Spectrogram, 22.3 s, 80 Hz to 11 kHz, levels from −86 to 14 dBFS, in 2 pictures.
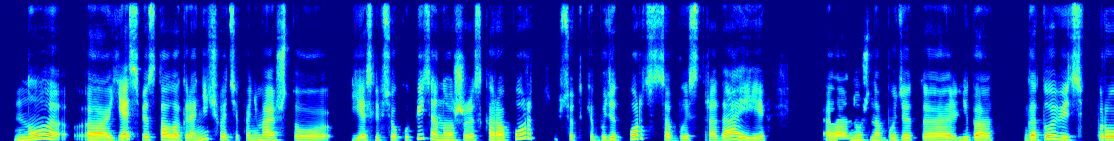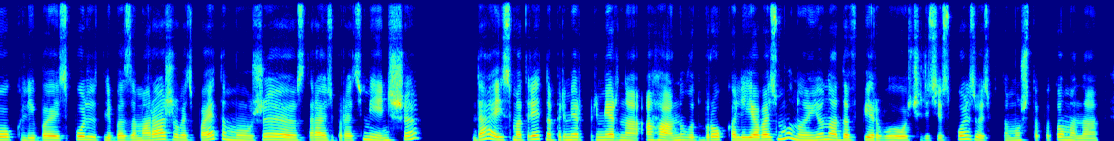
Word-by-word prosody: Но, 270 +8 +3
э, 185 -1 +3
я 210 +5 +7
себя 215 -4 0
стала 205 -1 +3
ограничивать 200 +3 -2
и - - -10
понимаю, 190 +1 -1
что 160 -4 -2 0.2
если 180 +1 -1
всё 195 +2 -3
купить, 255 +9 -4
оно 190 -4 +1
же 175 -2 +2
скоропорт, 195 - +1 0.2
всё-таки 190 +1 -7
будет 195 0 -3
портиться 285 - 0
быстро, 165 0 -3
да, 240 +6 +3
и, 170 -5 0 0.6
э, 175 - 0 0.2
нужно 190 0 -3
будет 185 0 -4
либо 175 +1 +2 0.3
готовить 225 +4 +2
впрок, 215 -1 +1
либо 180 -2 +1
использовать, 205 +5 0
либо 180 -2 -1
замораживать, 185 +2 0
поэтому 195 -3 0
уже 210 +1 +2
стараюсь 185 0 -1
брать 170 -1 -3
меньше, 225 - +1 0.6
да. - - +2
И 215 - +2
смотреть, 225 +6 +1
например, 215 0 -2
примерно, 205 -5 +1
ага, 205 -4 +3
ну, 210 +3 -4
вот 195 -1 -5
брокколи 205 0 0
я 200 0 +5
возьму, 260 - +2
но 205 -8 0
её 210 +4 -1
надо 210 -4 +2
в 195 - -18
первую 180 -6 +1
очередь 160 +1 -2
использовать, 190 0 -2
потому 180 +1 -7
что 190 +1 -7
потом 210 -3 -3
она, 165 -2 -4
195 Hz, 155 wpm, -23 LUFS, 180-215 Hz, 0.6 s, я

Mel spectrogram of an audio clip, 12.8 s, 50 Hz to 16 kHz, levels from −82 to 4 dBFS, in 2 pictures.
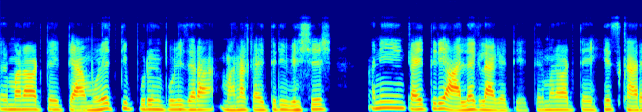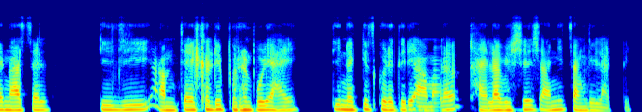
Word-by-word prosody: तर 150 - -1
मला 150 0 +4
वाटतंय, 145 0 +1
त्यामुळेच 130 +7 +4
ती 185 - +2
पुरणपोळी 145 -1 +1
जरा 140 0 +3
मला 130 +1 +1
काहीतरी 135 +2 0
विशेष 140 +4 0 0.4
आणि 195 +1 +2
काहीतरी 155 +3 +3
अलग 135 +2 +6
लागते. 120 -2 +1
तर 130 - -5
मला 135 +1 0
वाटतंय 135 0 -1
हेच 145 -1 -1
कारण 130 0 +2
असेल, 130 +1 -1 0.5
की 140 -1 -1
जी 140 +3 -2
आमच्या 125 +2 -1
इकडची 145 +2 +1
पुरणपोळी 135 0 +1
आहे, 125 +1 -3 0.4
ती 150 - -3
नक्कीच 140 +1 -1
कुठेतरी 130 0 -2
आम्हाला 120 +4 -4 0.2
खायला 125 +1 +1
विशेष 140 +3 -3
आणि 135 +3 -2
चांगली 120 -2 -3
लागते. 105 -3 -13
135 Hz, 165 wpm, -22 LUFS, 125-145 Hz, 0.5 s, अलग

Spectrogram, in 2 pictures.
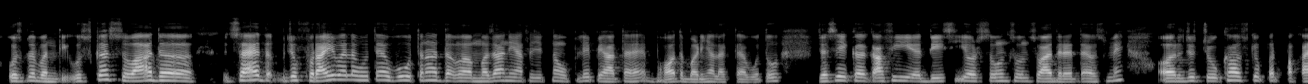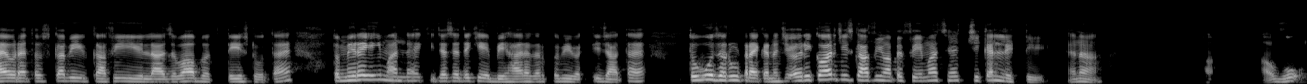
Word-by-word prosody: उसपे 155 +3 -1
बनती 140 -4 -1
है। - - -10
उसका 150 +9 +1
स्वाद, 180 -3 +4 0.8
शायद 195 +3 +7 0.2
जो 190 - +3
फ्राई 170 +5 +7
वाला 215 -1 +1
होता 195 0 -2
है 200 - +3
वो 185 +1 -1
उतना 190 +1 0
द 155 -2 +2
मज़ा 145 +4 +2
नहीं 170 -2 -3
आता 155 0 -5
जितना 155 +2 -7
उपले 150 +3 -6
पे 145 - -2
आता 130 +2 -4
है, 145 - -4
बहुत 135 +1 0
बढ़िया 120 +1 -2
लगता 120 -1 -6
है 115 - -2
वो 115 +1 -8
तो, 160 +6 -6 0.4
जैसे 150 +6 +1
एक 180 -1 -3
काफ़ी 160 -1 +2
देसी 145 +2 -3
और 155 -1 +2
सोन-सोन 160 0 -5
स्वाद 135 -1 +3
रहता 130 +1 0
है 135 - +1
उसमें। 165 +10 -6 0.4
और 145 0 +5
जो 170 - -1
चोखा 165 +3 +1
उसके 185 0 -3
ऊपर 180 - -4
पकाया 145 0 +4
हुआ 150 - +1
रहता 145 0 0
है, - - -6
उसका 160 +3 -3
भी 155 -1 -2
काफ़ी 135 0 -2
लाजवाब 130 +3 +1 0.2
टेस्ट 135 -1 -2
होता 115 +4 -7
है। 195 - -2 0.4
तो 165 - -2
मेरा 195 +5 +4
यही 215 0 +3
मानना 180 -5 -2
है 170 - -6
कि 170 - -17
जैसे 155 +1 -2
देखिए, 155 -1 -2
बिहार 130 -1 -2
अगर 130 0 -4
कोई 135 +1 -10
भी 135 - -3
व्यक्ति 120 +3 -8
जाता 125 +3 -3
है, 140 - -1 0.5
तो 190 - +3
वो 220 +1 +4
ज़रूर 195 -1 +2
ट्राई 150 -1 +5
करना 140 0 0
चाहिए। 145 +4 -1
और 185 - +1
एक 200 +2 -2
और 220 +2 +6
चीज़ 220 -2 -6
काफ़ी 185 +1 +3
वहाँ 180 -1 0
पे - - -1
फेमस 180 +3 -2
है 185 - -3
चिकन 175 +1 -1
लिट्टी, 115 -7 -7 0.3
है - - -8
ना? - - -4 1.1
अ - - -15 0.5
अ, - - -9
वो 155 - -3
155 Hz, 210 wpm, -22 LUFS, 140-180 Hz, 1.1 s, शायद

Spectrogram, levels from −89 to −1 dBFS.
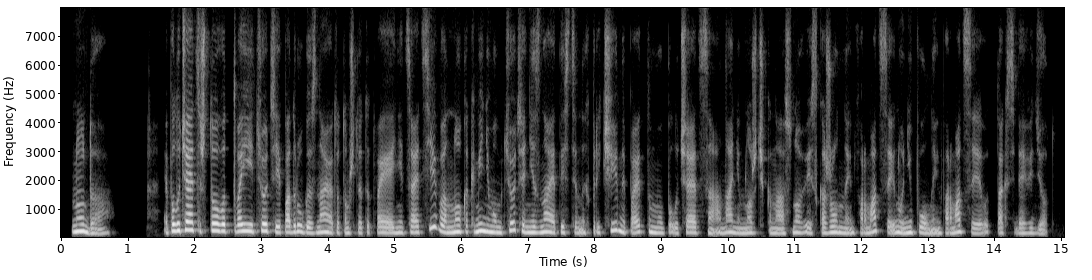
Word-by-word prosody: Ну 230 +2 +6
да. 170 -3 -1 0.8
И - - -4
получается, 255 +2 +6
что 250 +1 +5
вот 235 0 +3
твои 235 +1 +4
тётя 240 -2 +2
и - - +1
подруга 205 -1 +1
знают 190 0 0
о - - -6
том, 180 0 -5
что 185 +1 -8
это 175 - -8
твоя 95 -1 -2
инициатива, 200 - -1
но 200 +3 +3
как 210 0 -9
минимум 215 -4 +4
тётя 260 +2 -1
не 195 0 +3
знает 195 0 +1
истинных 195 -1 -5
причин 200 +8 -1
и - - -1
поэтому, 195 -2 -2
получается, 180 +1 -4
она 185 +5 -2
немножечко 180 +1 -4
на 175 - -3
основе 190 +2 -4
искаженной 180 +1 -1
информации, 190 +7 -4
ну, 200 -2 +1
неполной 185 -1 -1
информации, 175 -1 -3
вот 215 +3 -10
так - - -7
себя 170 +1 -7
ведёт. 170 0 -8
195 Hz, 165 wpm, -20 LUFS, 180-220 Hz, 0.8 s, Ну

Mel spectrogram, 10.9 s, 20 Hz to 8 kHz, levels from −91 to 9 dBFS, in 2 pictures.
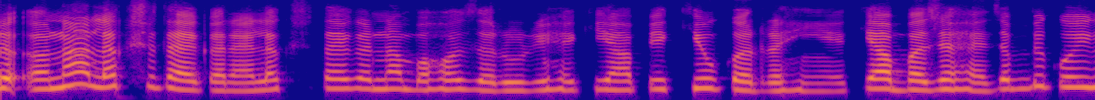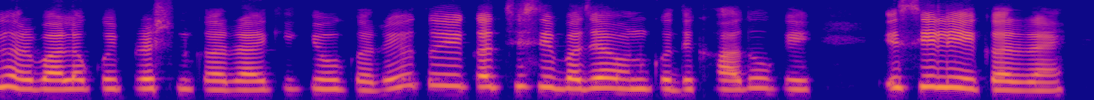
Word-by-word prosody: अ, 260 -2 +4
ना 330 +7 +4
लक्ष्य 305 -1 -1
तय 250 -6 +4
करें। 210 -1 -3
लक्ष्य 235 +2 -5
तय 255 0 0
करना 250 -1 -1
बहुत 240 +1 -3
ज़रूरी 210 0 -3
है 235 -3 -6
कि 240 +2 -7
आप 225 -1 -2
ये 245 - -2
क्यों 265 +2 -3
कर 230 -3 0
रही 205 0 -7
हैं? 195 0 -13
क्या 260 -1 +7
वजह 235 +1 +3
है? 200 - -4
जब 250 +3 -2
भी 320 - -4
कोई 295 -1 -1
घर 295 -5 +3
वाला 240 +1 +5
कोई 255 +1 -4
प्रश्न 260 0 -2
कर 230 -1 -1
रहा 225 0 +2
है 225 - -1
कि 240 +2 -19
क्यों 245 0 -2
कर 220 -3 -6
रहे 255 +4 -2
हो 335 - -6
तो 345 - -6
एक 325 -2 0
अच्छी 305 +1 +2
सी 300 -1 -1
वजह 270 +2 +6
उनको 255 0 -1
दिखा 240 0 -2
दो 270 +2 -5
कि 245 -1 -6 0.5
इसीलिए 295 -3 +6
कर 230 -2 +2
रहे 215 0 -1
हैं। 215 - -7
245 Hz, 270 wpm, -24 LUFS, 230-270 Hz, 0.5 s, क्या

